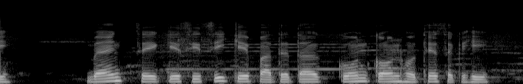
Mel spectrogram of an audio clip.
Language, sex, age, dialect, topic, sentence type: Chhattisgarhi, male, 18-24, Eastern, banking, question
